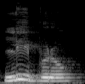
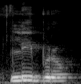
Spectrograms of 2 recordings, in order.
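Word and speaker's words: libro: বই বুক তো বুককে ইটালিয়ান ভাষায় কি বলে লিব্রো এল আই বি আর ও লিব্রো এটা এটা একটা রাবার তো রাবার রাবারকে ভাষায়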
